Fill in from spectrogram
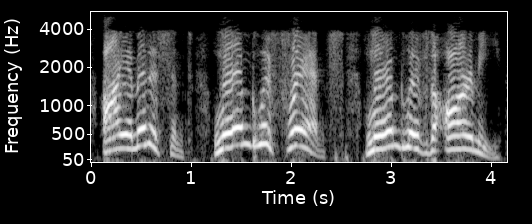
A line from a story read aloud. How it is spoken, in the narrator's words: he shouted for all to hear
